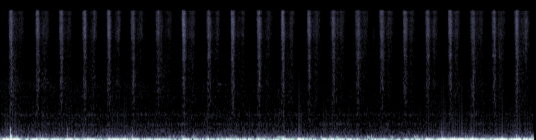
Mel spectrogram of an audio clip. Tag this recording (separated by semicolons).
pasos; pasto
